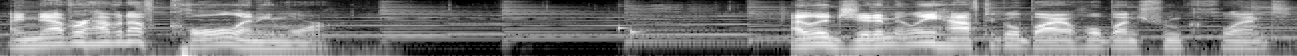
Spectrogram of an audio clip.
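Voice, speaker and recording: A man's voice: medium pitch, lively intonation, a little fast. A man chatting casually on a gaming livestream, thinking aloud as he plays. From Canada. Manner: musing, talking to himself. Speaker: streamer. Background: clear background music.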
